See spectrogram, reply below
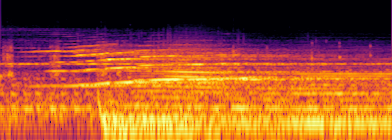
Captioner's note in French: Chant d'un rorqual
